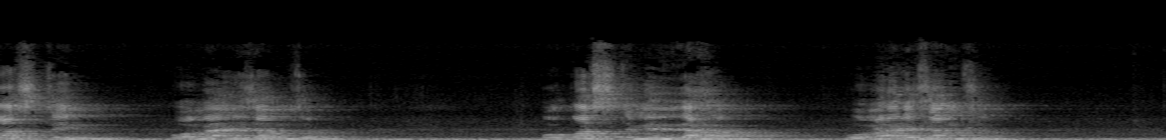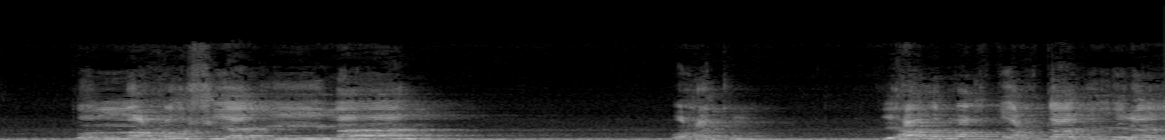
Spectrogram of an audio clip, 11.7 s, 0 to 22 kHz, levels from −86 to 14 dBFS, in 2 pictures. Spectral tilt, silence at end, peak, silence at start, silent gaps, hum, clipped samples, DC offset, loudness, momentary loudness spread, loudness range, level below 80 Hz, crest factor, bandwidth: -4 dB/octave; 0 s; -8 dBFS; 0 s; none; none; under 0.1%; under 0.1%; -26 LUFS; 17 LU; 3 LU; -58 dBFS; 18 dB; 15.5 kHz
